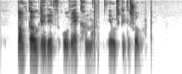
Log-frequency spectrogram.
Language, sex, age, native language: Icelandic, male, 50-59, Icelandic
